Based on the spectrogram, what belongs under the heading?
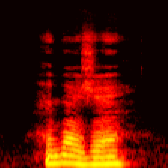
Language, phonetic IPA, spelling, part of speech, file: Polish, [ˈxɨba ˈʒɛ], chyba że, phrase, LL-Q809 (pol)-chyba że.wav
